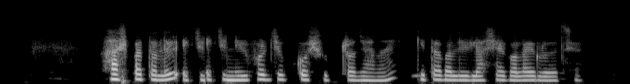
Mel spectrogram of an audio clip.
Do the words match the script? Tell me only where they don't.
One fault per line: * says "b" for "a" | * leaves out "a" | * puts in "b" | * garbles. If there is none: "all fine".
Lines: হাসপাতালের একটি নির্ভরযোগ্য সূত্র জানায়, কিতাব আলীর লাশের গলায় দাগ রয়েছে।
* puts in "একটি"
* leaves out "দাগ"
